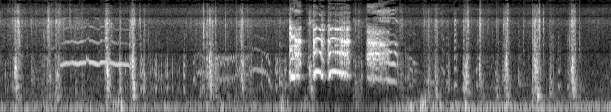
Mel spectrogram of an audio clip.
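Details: Rare Lavender bantam chickens, miniature roosters and a hen, building a nest together: soft rapid clucks and thin, wavering tonal calls, then a loud burst of harsh, strident squawking notes in the middle before the clucking resumes.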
